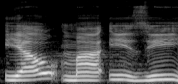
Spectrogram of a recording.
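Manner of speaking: very slow, drawn-out syllables; model recitation. Shown as a demonstration. Teacher models Quran words for learners, slow measured recitation. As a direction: stretch each long vowel evenly. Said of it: "কিভাবে পড়ব".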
